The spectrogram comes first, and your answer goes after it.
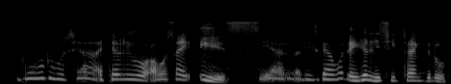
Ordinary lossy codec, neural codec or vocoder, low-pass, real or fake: none; codec, 16 kHz, 2 kbps, X-Codec, HuBERT features, trained on general audio; none; fake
